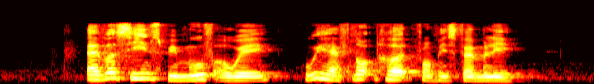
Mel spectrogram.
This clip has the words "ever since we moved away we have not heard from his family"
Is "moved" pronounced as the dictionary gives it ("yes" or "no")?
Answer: no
